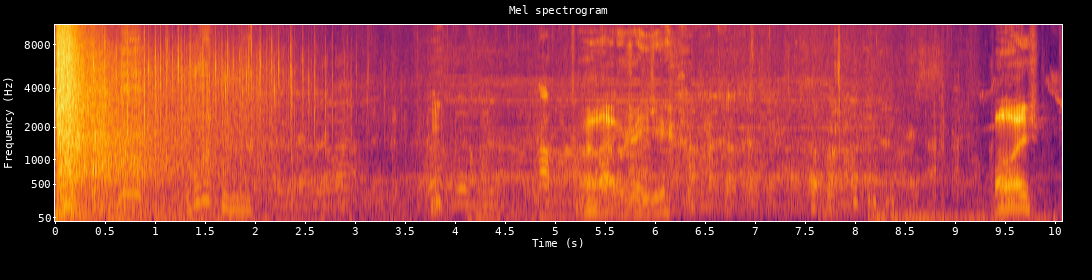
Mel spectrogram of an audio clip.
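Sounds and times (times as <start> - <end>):
gunshot as a man shoots himself in a drama: 0.0 - 3.2
laughter: 0.0 - 9.8
speech: 1.4 - 2.2, 3.8 - 10.0.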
